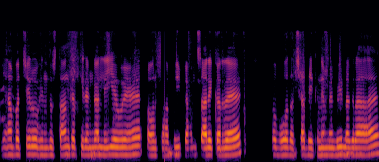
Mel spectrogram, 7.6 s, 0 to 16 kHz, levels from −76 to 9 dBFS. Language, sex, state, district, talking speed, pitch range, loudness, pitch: Hindi, male, Bihar, Jamui, 195 wpm, 165-175 Hz, -21 LUFS, 170 Hz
